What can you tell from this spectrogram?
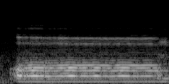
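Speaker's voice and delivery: slow, low, long-held om; drawn-out om. Shown as a demonstration. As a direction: stretch om out like a chant. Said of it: "ज्यादा से आपको उच्चारित करना पड़ेगा ओम".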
